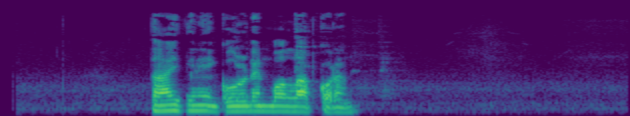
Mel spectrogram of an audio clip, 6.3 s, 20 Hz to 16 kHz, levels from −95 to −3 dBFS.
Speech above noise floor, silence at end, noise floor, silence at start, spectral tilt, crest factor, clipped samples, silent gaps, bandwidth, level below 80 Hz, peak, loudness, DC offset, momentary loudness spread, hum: 40 dB; 2.75 s; -68 dBFS; 1.5 s; -7 dB/octave; 20 dB; under 0.1%; none; 11.5 kHz; -80 dBFS; -12 dBFS; -28 LUFS; under 0.1%; 6 LU; none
